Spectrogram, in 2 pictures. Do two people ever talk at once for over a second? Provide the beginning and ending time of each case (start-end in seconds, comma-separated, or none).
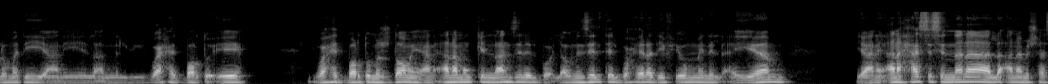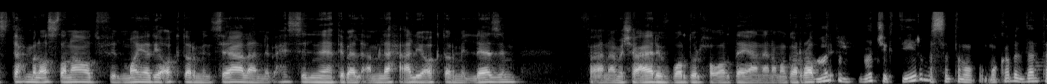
none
